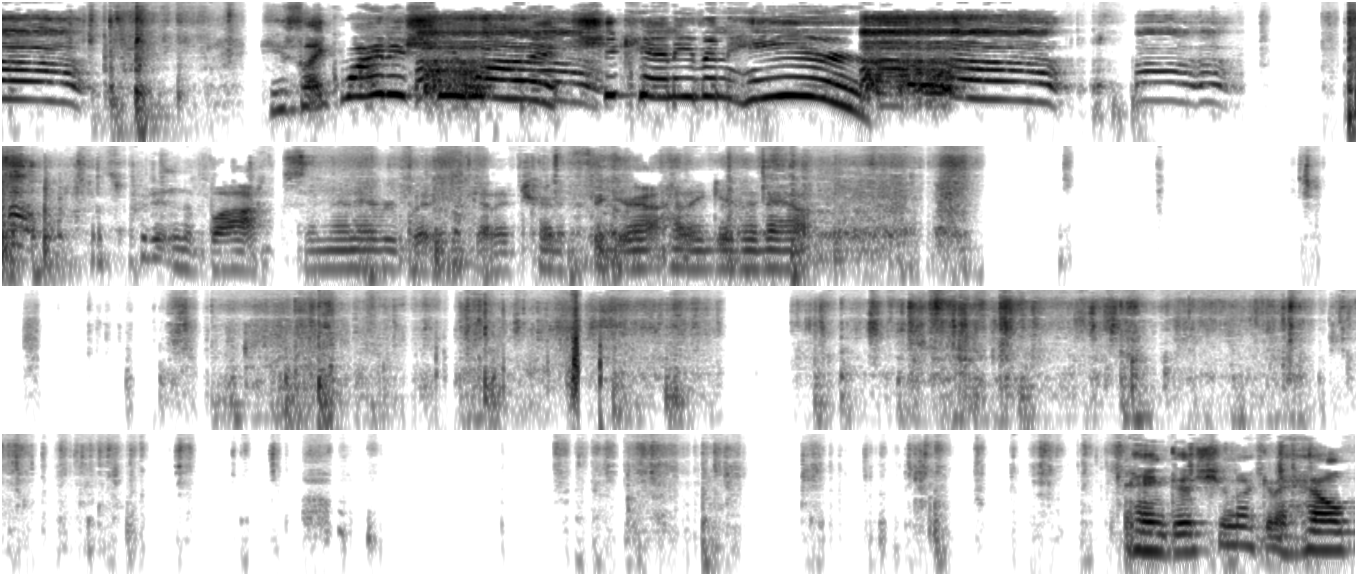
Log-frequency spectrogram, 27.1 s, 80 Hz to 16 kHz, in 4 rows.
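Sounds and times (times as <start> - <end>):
ferrets scratching at a box: 0.1 - 1.2, 6.7 - 11.7, 14.1 - 21.8, 23.1 - 27.0.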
